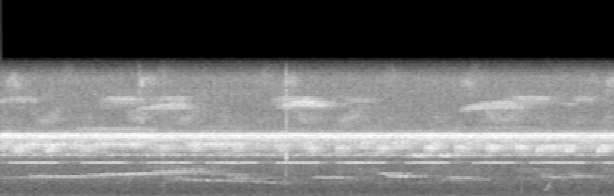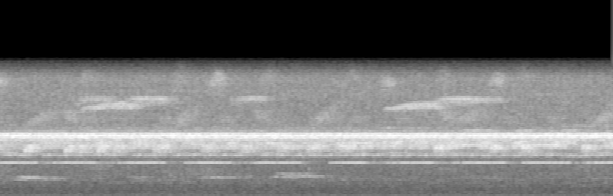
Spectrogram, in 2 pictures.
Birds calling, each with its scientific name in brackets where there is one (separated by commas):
Amazonian Barred-Woodcreeper (Dendrocolaptes certhia), Striped Woodcreeper (Xiphorhynchus obsoletus), unidentified bird, Hauxwell's Thrush (Turdus hauxwelli)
